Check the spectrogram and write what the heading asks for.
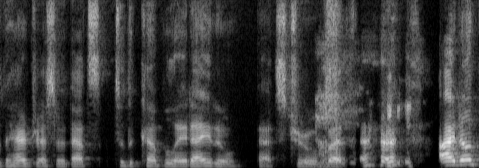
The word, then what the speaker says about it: cabeleireiro: So Cabeleireiro. Yeah, Cabeleireiro, there you probably.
